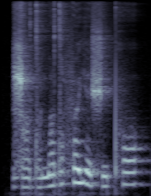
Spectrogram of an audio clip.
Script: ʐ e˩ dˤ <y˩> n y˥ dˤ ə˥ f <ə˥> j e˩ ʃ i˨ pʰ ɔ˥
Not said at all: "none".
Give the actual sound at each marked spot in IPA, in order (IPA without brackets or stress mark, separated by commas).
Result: y˩, œ˥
